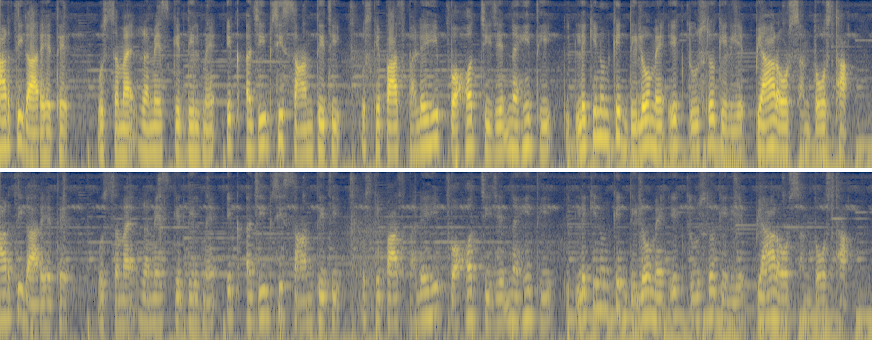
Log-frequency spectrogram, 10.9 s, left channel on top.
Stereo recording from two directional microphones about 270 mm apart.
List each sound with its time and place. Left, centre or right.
0.0 s speech: left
